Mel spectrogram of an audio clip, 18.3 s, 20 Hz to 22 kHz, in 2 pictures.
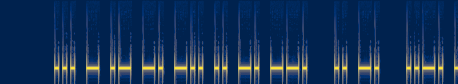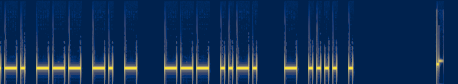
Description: Morse code, heard as a keyed tone, about 15 wpm, 700 Hz. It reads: STANDING IN FRONT OF THE
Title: Sets of 5 Words Encore2 15wpm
